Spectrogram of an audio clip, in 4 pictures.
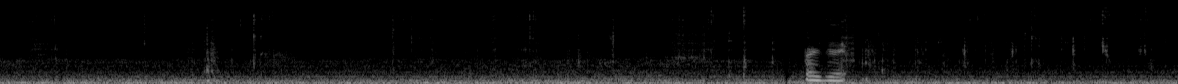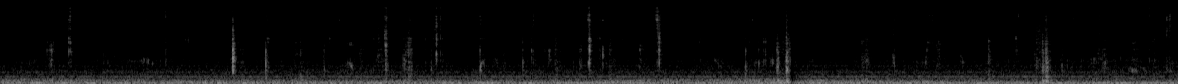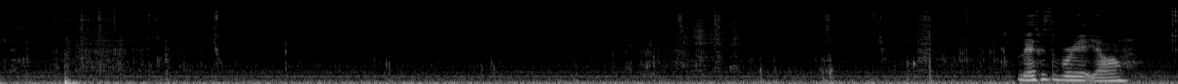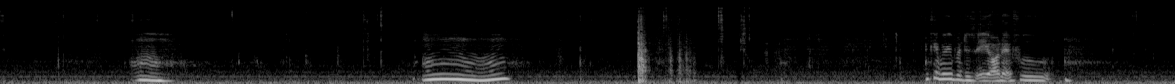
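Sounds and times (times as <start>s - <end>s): steady low hum: 0.0s - 47.0s
chewing toast: 3.7s - 24.0s, 37.5s - 39.6s
rustling: 22.5s - 25.7s.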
